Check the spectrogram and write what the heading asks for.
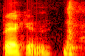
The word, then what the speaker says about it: pecan: I say it pecking. Kind of like bacon with a P.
